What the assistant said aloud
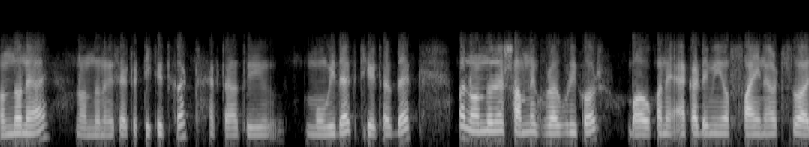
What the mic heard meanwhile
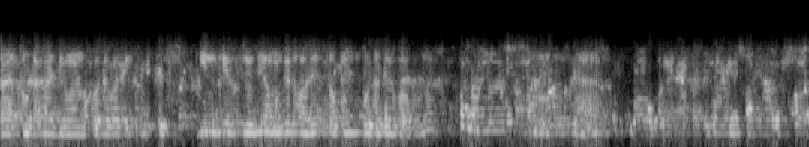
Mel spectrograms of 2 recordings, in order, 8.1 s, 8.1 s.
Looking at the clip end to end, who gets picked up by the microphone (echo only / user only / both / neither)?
both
